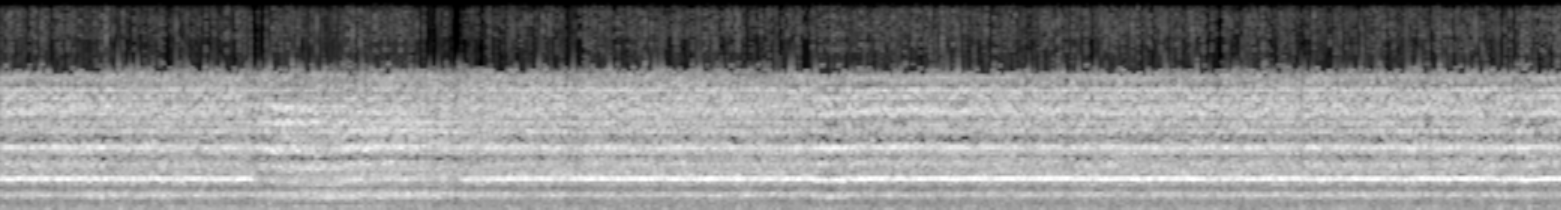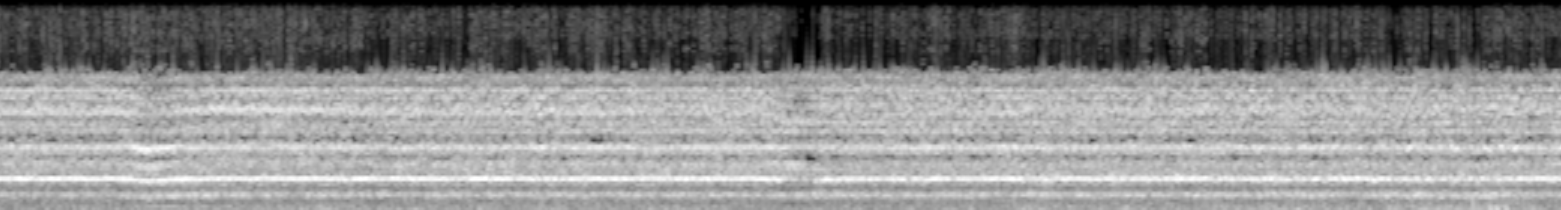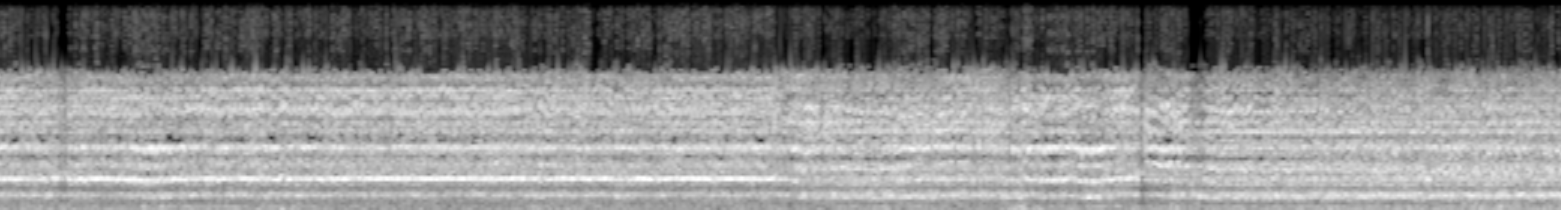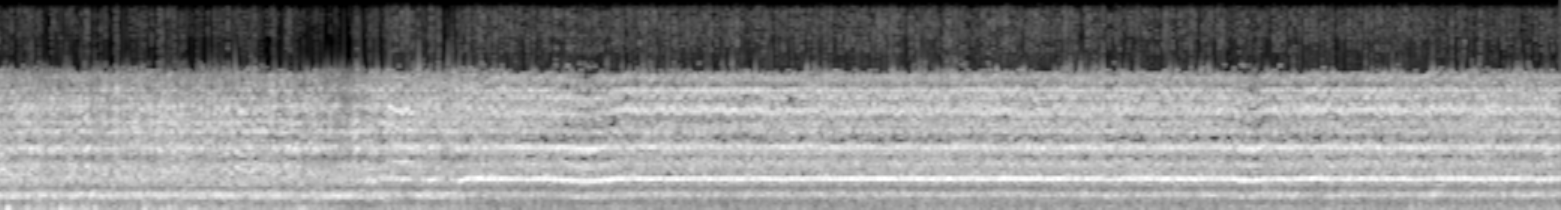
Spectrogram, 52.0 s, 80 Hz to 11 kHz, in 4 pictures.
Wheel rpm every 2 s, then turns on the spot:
230, 230, 230, 230, 230, 230, 230, 230, 230, 230, 230, 240, 230, 230, 230, 230, 220, 220, 210, 210, 210, 230, 230, 230, 230, 230.
none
